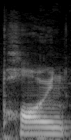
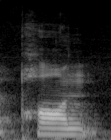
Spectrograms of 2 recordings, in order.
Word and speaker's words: point: Zum Beispiel das Wort Point wird Point oder Pawn ausgesprochen und auf keine Weise mit Zeichen geschrieben.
